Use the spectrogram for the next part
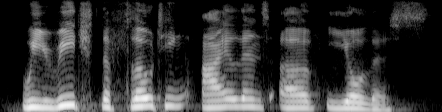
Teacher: each two syllables is a pair and it sounds like unstressed stressed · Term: iambic pentameter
